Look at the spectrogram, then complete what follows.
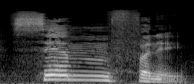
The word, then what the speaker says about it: Symphony: this next word Symphony this is a tricky one because you've got the M sound followed by an F sound Symphony and the last word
